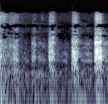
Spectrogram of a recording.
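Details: Butters, a Saint Bernard, talks back when told it is bedtime: five short, breathy, moaning bursts spaced about a third of a second apart, the later ones louder, in a quiet indoor room.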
